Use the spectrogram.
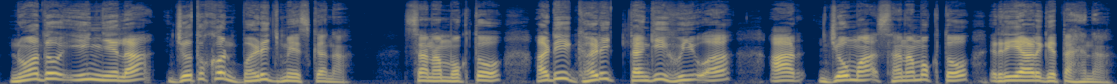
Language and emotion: Santali, angry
